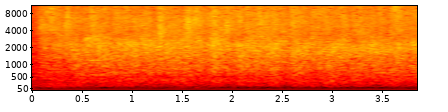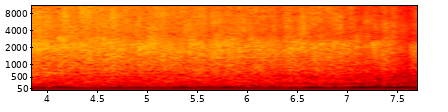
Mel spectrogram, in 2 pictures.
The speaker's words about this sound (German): Jetzt dürft ihr nochmal klatschen.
